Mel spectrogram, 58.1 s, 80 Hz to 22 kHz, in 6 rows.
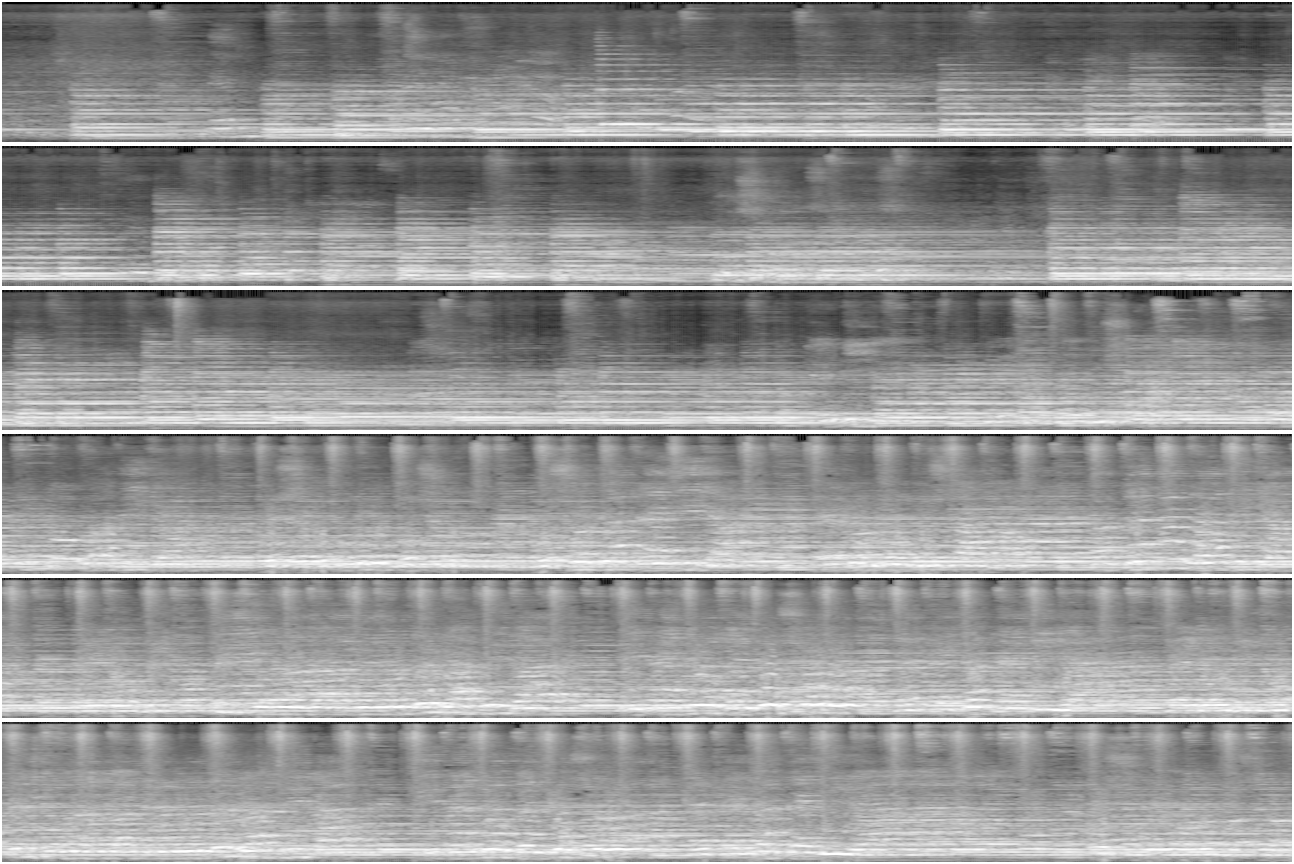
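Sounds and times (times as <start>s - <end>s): shaken percussion beat: 0.0s - 8.1s, 25.9s - 58.0s
keyboard chords: 0.0s - 58.0s
person singing: 0.0s - 58.0s.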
